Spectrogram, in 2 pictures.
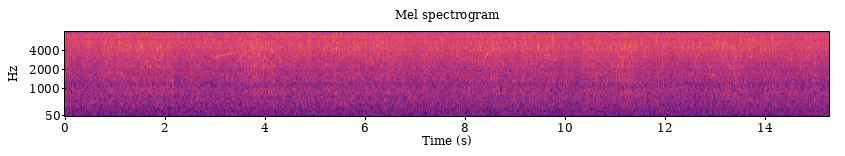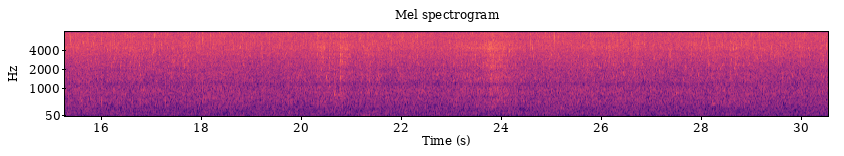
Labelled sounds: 2.9	3.5	killer whale, northern resident, A clan, AB subclan, 3.0 to 4.0 kHz
7.9	8.4	killer whale, northern resident, A clan, AB subclan, 2.6 to 4.3 kHz
9.6	9.9	killer whale, northern resident, A clan, AB subclan, 2.8 to 3.4 kHz

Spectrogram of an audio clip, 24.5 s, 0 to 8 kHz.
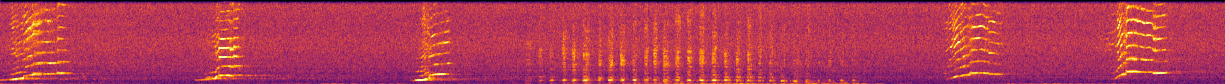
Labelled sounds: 0.2	1.4	humpback whale, 0.80 to 8.0 kHz
4.1	4.9	humpback whale, 0.80 to 7.0 kHz
8.3	9.1	humpback whale, 0.80 to 5.2 kHz
14.9	15.2	humpback whale, 1.4 to 1.6 kHz
18.9	20.1	humpback whale, 0.80 to 7.7 kHz
22.3	23.4	humpback whale, 0.80 to 8.0 kHz

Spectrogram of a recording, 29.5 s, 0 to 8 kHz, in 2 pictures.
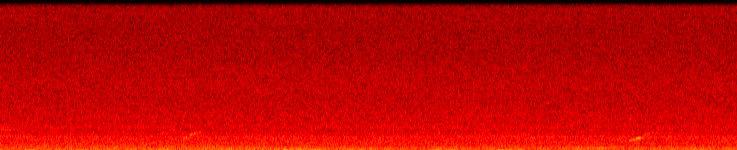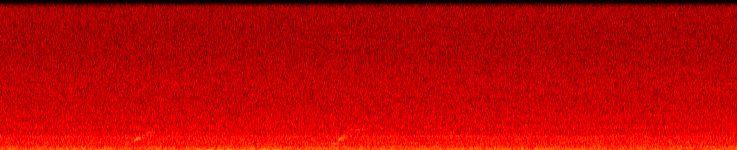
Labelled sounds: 0.0	0.2	humpback whale, 1.0 to 1.2 kHz
17.6	17.9	humpback whale, 0.80 to 0.99 kHz

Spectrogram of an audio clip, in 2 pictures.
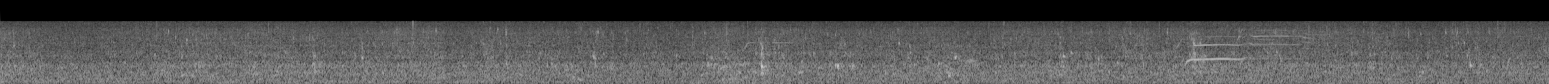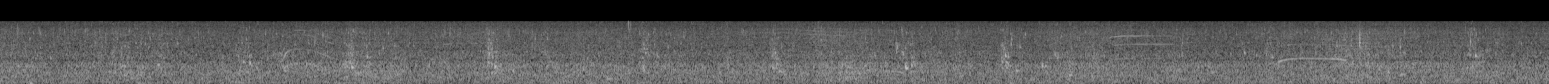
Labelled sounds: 9.5	9.8	killer whale, northern resident, A clan, AB subclan, 1.0 to 1.5 kHz
11.8	13.3	killer whale, northern resident, A clan, AB subclan, 0.88 to 4.2 kHz
18.2	18.5	killer whale, northern resident, A clan, AB subclan, 1.3 to 2.0 kHz
26.6	27.2	killer whale, northern resident, A clan, AB subclan, 2.4 to 5.1 kHz
28.2	29.0	killer whale, northern resident, A clan, AB subclan, 0.94 to 1.3 kHz

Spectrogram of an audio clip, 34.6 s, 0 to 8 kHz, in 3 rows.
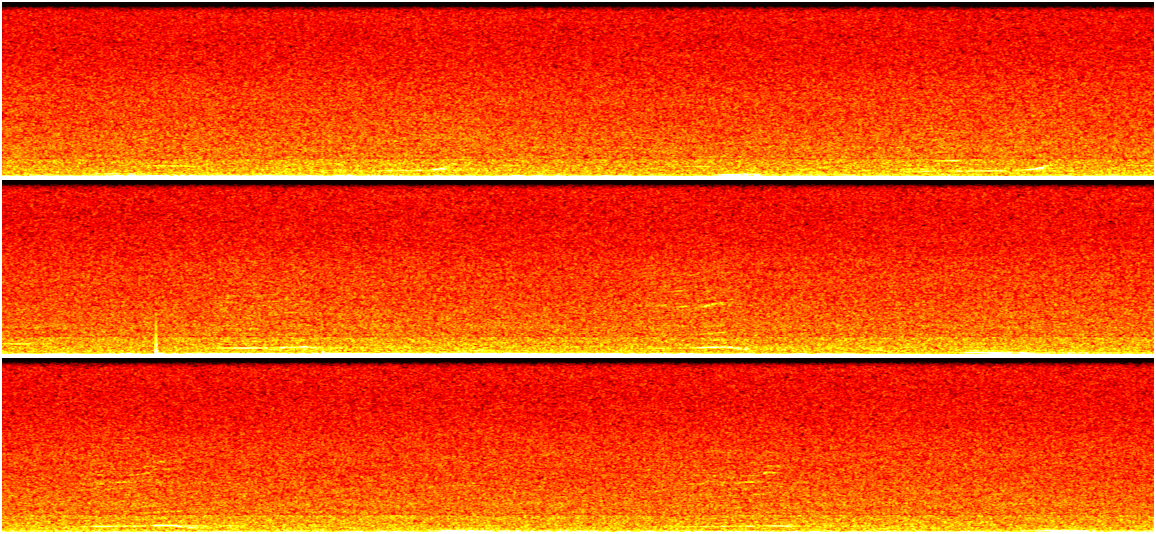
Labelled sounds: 18.5	18.8	humpback whale, 2.1 to 2.4 kHz

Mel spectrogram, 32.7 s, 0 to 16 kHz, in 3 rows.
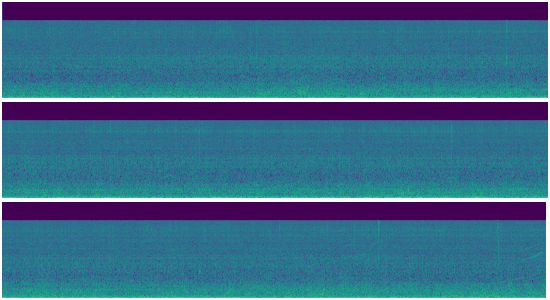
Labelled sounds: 32.1	32.7	killer whale, 1.1 to 3.0 kHz

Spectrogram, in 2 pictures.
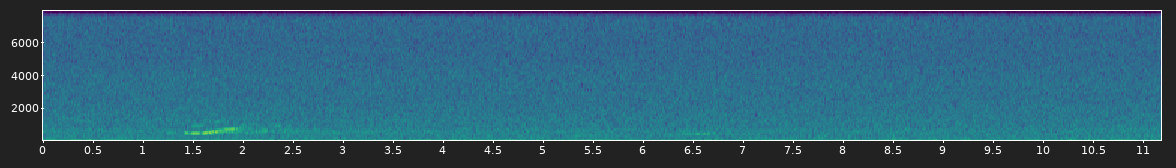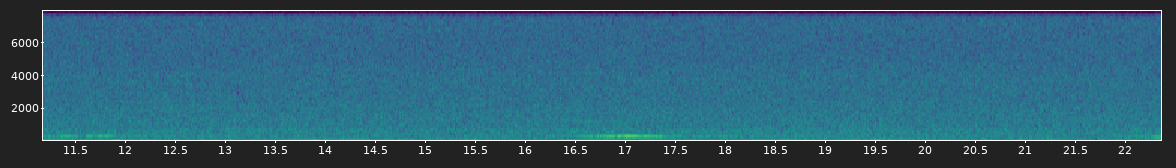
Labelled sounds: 1.8	2.1	humpback whale, 0.80 to 0.99 kHz

